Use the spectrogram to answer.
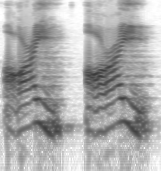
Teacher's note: عینانی، عین کو اپنے مخرج سے ادا کرنا ہے، عین، یا زبر آئی، آئی، اس کو آئی نہیں پڑھنا۔ یا لین ہے، اس کو لمبا کرنے کی ضرورت نہیں ہے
